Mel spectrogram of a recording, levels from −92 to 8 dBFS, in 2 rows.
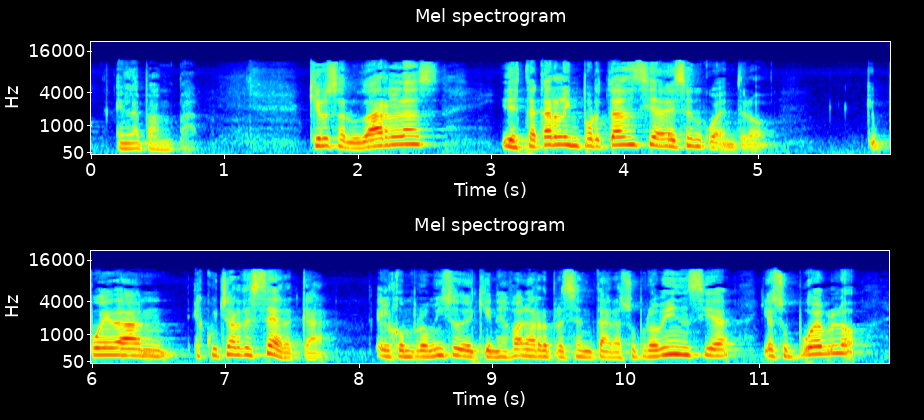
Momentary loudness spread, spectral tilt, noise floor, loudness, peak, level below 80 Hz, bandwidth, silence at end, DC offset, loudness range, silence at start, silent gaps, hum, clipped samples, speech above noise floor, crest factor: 15 LU; -4.5 dB/octave; -58 dBFS; -17 LUFS; 0 dBFS; -56 dBFS; 12.5 kHz; 0.2 s; under 0.1%; 3 LU; 0.2 s; none; none; under 0.1%; 40 dB; 18 dB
